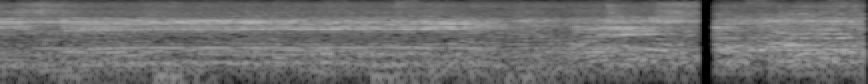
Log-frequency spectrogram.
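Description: Voices singing a gospel song with musical accompaniment. The sound cuts out for an instant just before the end.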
